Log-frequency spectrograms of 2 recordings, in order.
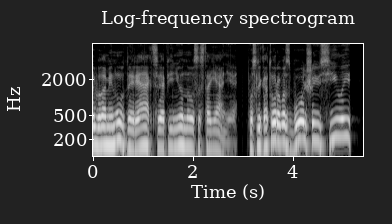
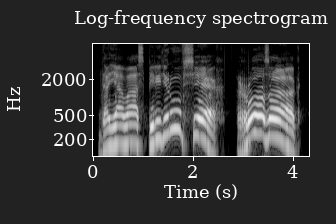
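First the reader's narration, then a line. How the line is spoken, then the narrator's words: Recovered, shouting. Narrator (Russian): крикнул, совсем оправившись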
